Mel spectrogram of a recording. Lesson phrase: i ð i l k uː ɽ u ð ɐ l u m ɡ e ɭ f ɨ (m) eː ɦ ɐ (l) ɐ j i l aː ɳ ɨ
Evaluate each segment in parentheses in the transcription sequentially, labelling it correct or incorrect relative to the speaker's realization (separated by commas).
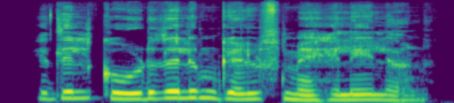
correct, correct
